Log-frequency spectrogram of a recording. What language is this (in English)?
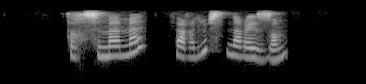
Kabyle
